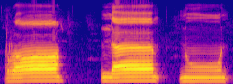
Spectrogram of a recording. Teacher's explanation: زبان کے کنارے کی پشت اوپر والے دانتوں کے مسوڑوں سے لگے تو را، لام، نون ادا ہوتے ہیں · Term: مخارج نمبر 9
